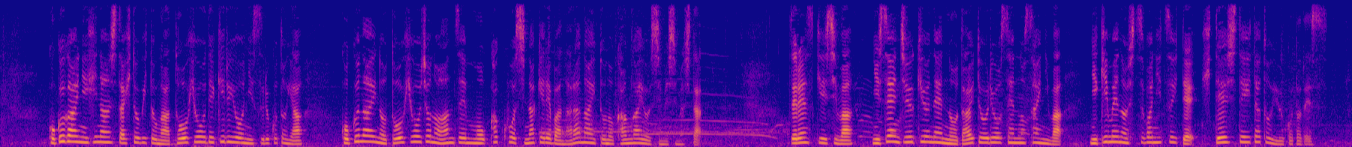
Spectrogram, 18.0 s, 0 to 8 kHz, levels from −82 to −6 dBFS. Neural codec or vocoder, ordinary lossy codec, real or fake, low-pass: none; none; real; none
